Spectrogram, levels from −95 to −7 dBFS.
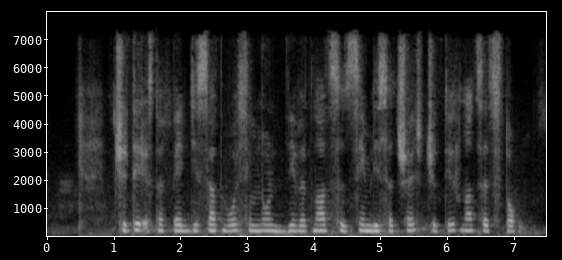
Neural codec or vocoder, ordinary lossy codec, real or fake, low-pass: codec, 16 kHz, 1 kbps, X-Codec, HuBERT features, trained on LibriSpeech; AAC, 32 kbps; fake; 7.2 kHz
